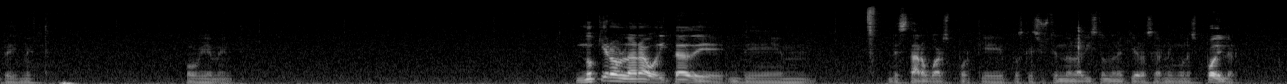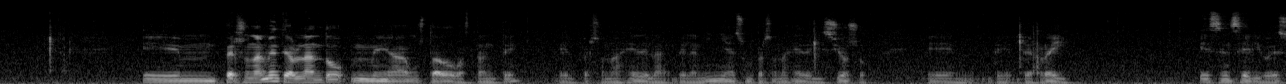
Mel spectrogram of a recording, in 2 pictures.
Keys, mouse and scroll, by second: 1.1 middle click, 1.7-3.3 drag, 4.0-5.7 drag, 6.1-7.4 drag, 8.0-9.5 drag, 11.3 a, 13.9 b, 14.4 click, 15.3 middle click, 16.0-18.9 drag, 18.9-21.5 middle drag, 23.6 ctrl+r, 24.5 click, 25.1 click.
